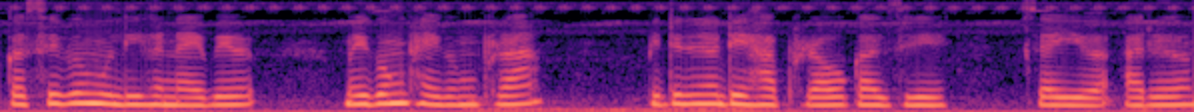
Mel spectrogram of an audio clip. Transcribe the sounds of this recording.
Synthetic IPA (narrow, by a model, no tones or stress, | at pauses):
kasijbɯmuliɦɯnajbe | mɯjɡɔŋtʰajɡɯŋpʰɾa | b̥idɯnnɯdeɦapʰɾawɡazi | sajɯaɾɯ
